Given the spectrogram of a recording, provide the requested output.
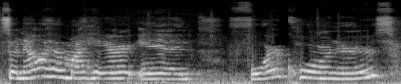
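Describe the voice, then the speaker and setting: A woman speaks with an American accent. Room echo is audible, along with noticeable background noise. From North Carolina. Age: 20s. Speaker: beauty and lifestyle vlogger. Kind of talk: casual chat with hair tutorial. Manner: casual, chatty.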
